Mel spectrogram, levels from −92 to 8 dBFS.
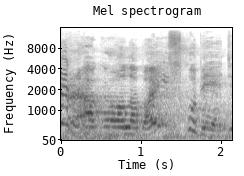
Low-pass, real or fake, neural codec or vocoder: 14.4 kHz; fake; vocoder, 44.1 kHz, 128 mel bands, Pupu-Vocoder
